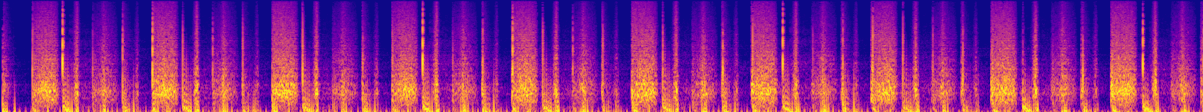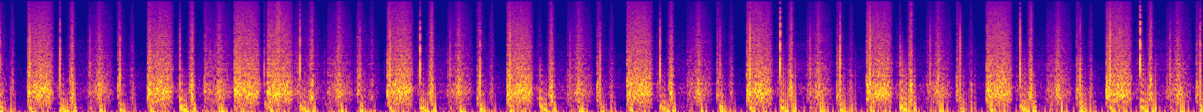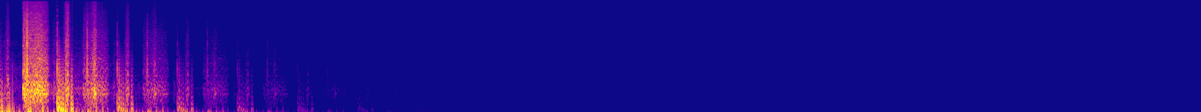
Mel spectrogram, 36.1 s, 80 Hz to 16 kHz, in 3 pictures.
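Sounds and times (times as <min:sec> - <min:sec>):
thumping mechanical robotic production rhythm of machinery: 0:00.0 - 0:26.9.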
